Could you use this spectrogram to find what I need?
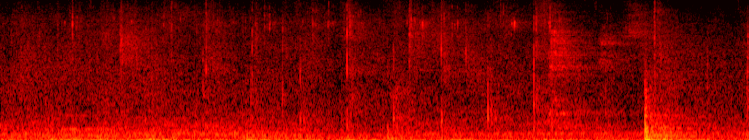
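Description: A cart's wheels roll across a wooden stage in a large echoing hall.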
